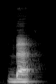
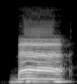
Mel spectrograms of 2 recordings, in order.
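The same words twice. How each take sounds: First: The vowel is short. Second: The vowel is long. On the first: The speaker calls it wrong. "et non pas ba" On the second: The speaker calls it right. "le prolongement de la voyelle a. Nous dirons donc"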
